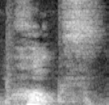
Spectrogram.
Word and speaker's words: hoax: Gimana bacanya? Hoax. Bukan hoax ya, bacanya itu hoax.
